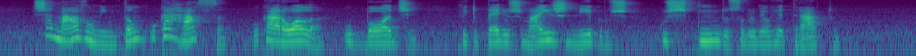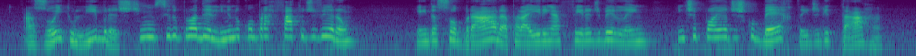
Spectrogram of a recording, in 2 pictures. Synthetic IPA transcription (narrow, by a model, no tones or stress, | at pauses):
ʃamavɐ̃w̃miẽnt̪ɐ̃w̃ʊkaɦasɐ | ʊkaɾɔlɐ̰ | ʊbɔd͡ʒɪ̰ | vit̪upɛɾiʊzmajʒneɡɾʊʃ | kuʃpĩnd̪ʊsobɾɪʊmewɦet̪ɾa̰t̪ʊ | ɐ̰zojt̪ʊlibɾɐʃt͡ʃĩɲɐ̃w̃sid̪ʊpɾɔad̪elĩnʊkõpɾaɾfat̪ʊd͡ʒɪveɾɐ̃w̃ | iaĩnd̪ɐsobɾaɾɐpaɾɐiɾẽj̃afejɾɐd͡ʒɪbelẽj̃ | ẽj̃t͡ʃipɔjɐd͡ʒɪʃkubɛχt̪ɐɪd͡ʒɪɡit̪a̰ɦɐ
